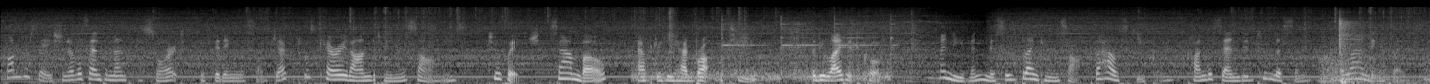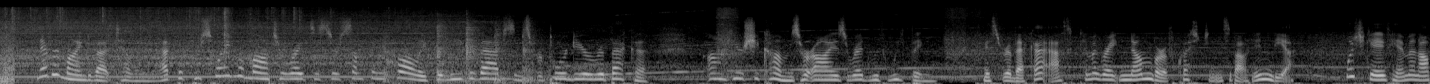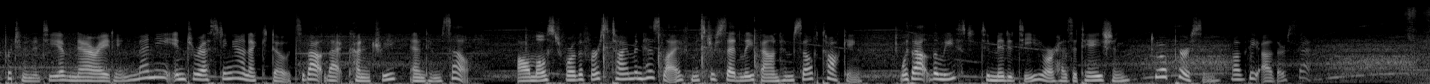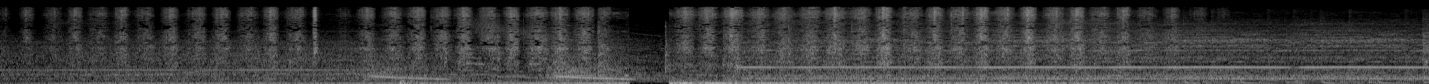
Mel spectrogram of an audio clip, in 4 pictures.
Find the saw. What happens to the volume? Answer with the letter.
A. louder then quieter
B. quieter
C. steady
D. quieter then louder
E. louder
E.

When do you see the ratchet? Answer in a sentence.
The ratchet can't be heard in this clip.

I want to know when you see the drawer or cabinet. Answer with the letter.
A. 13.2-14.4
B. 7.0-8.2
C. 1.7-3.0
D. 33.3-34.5
A.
